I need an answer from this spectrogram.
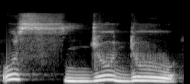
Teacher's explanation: همزة الوصل تسقط في درج الكلمة ولو ابتدأت بها مضمومة لأن ثالث حرف في الفعل وهو الجيم مضموم فنقول اسجدوا.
